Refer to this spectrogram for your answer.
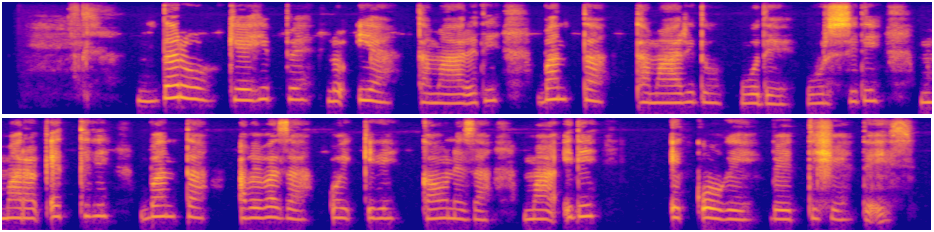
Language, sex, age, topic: Gamo, female, 25-35, government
